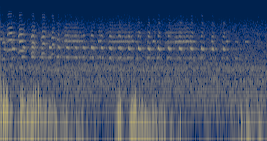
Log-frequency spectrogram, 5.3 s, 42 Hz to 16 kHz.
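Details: In Mapungubwe, Africa, two hamerkops take turns riding piggyback, captured with a Canon SX60HS camera. A steady series of sharp, ringing nasal notes repeats about four times a second, with low bumps and rumbles beneath.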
